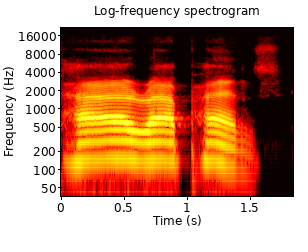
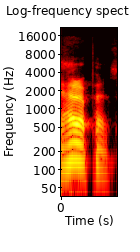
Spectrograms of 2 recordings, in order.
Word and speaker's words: Harappans: The West Asian migrants were the Harappans, pronounced Harappans. Ha! They rap in their pants. Okay, I'm going to remember it like that. Think rapper with the A when saying, okay, Harappans. Okay, Harappans.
